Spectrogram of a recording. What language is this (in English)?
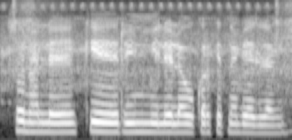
Bhojpuri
